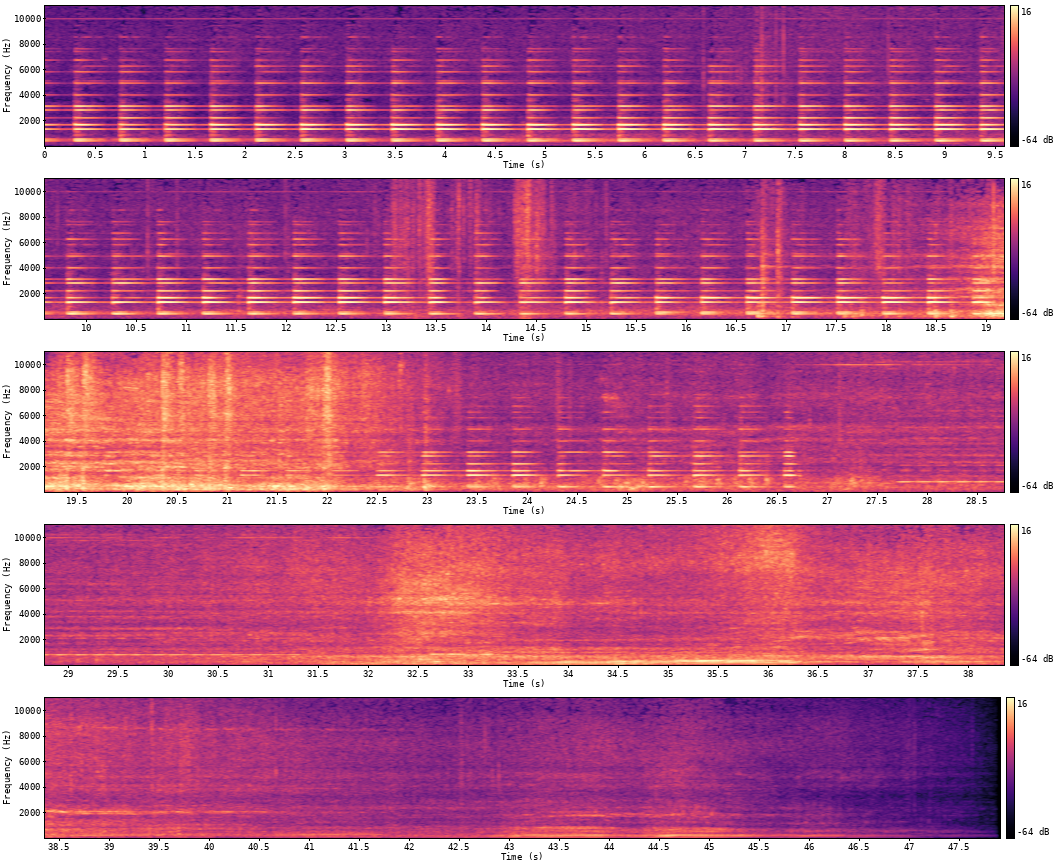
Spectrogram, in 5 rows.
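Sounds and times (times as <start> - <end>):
level crossing warning bell: 0.0 - 32.3
electric train passing: 0.0 - 47.6
road vehicles pulling away: 13.2 - 47.9.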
